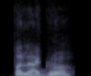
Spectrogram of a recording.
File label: "pellagra", Indian; Dictionary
